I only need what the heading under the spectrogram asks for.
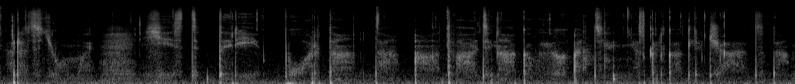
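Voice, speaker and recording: A very slow pace beneath loud background noise. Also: woman. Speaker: product reviewer. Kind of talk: soft-spoken product review. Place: home room. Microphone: studio mic.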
